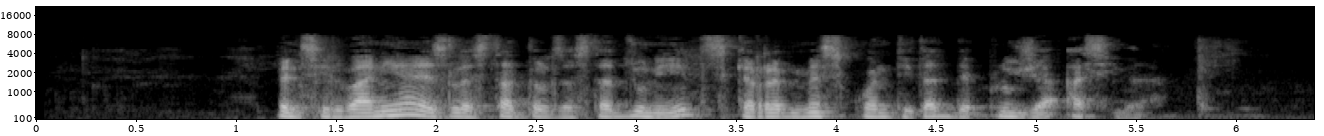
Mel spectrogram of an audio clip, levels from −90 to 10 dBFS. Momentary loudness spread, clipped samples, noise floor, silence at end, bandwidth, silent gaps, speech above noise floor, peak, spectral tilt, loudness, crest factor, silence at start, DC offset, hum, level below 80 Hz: 9 LU; under 0.1%; -67 dBFS; 0.55 s; 7.8 kHz; none; 45 dB; -4 dBFS; -7 dB/octave; -23 LUFS; 20 dB; 1.2 s; under 0.1%; none; -54 dBFS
